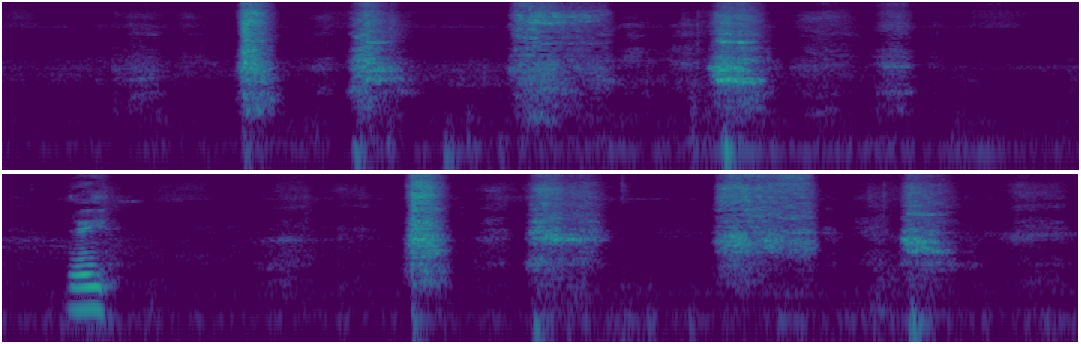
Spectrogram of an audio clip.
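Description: A man breathes hard between exercise reps.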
